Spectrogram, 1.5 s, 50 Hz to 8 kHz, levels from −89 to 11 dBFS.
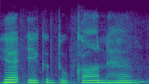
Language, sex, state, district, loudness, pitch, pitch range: Hindi, female, Jharkhand, Deoghar, -17 LUFS, 200 Hz, 195-215 Hz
